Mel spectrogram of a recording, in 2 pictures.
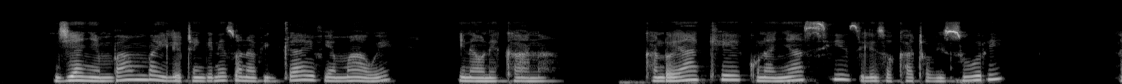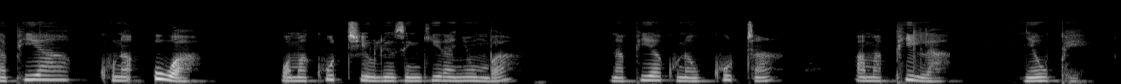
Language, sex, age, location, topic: Swahili, male, 25-35, Mombasa, government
